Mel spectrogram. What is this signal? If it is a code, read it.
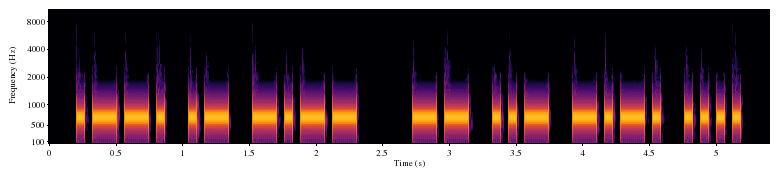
Morse code, heard as a keyed tone, about 20 wpm, 700 Hz. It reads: PAY MUCH
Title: Sentences from Top 1000 Words - Review Part 6 - 20wpm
